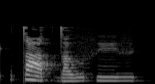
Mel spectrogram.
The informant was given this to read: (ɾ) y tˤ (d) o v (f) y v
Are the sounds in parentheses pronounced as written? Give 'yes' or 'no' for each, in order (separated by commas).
no, yes, yes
